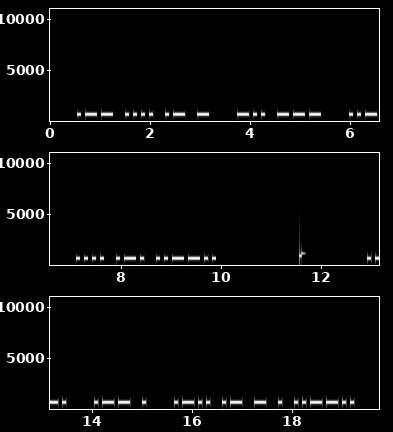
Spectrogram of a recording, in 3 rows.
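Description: Morse code beeps at about 15 words per minute sending practice sentences built from the top 300 words and abbreviations: a steady mid-pitched tone keyed into short and long pulses in clear groups, with a pause and a single click midway. No voices.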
